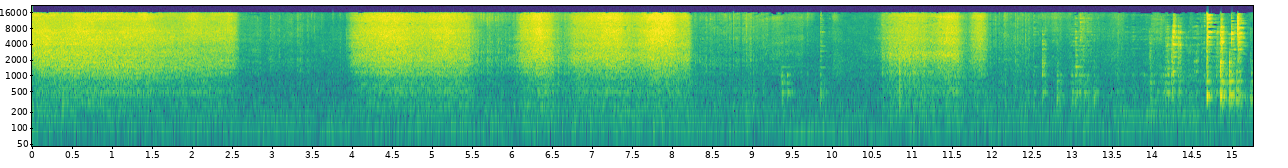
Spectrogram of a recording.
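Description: Hot forged steel machete blade being quenched in a trough of water, hissing and sizzling in several bursts as it is dipped and moved through the water. A quick run of sharp knocks near the end.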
